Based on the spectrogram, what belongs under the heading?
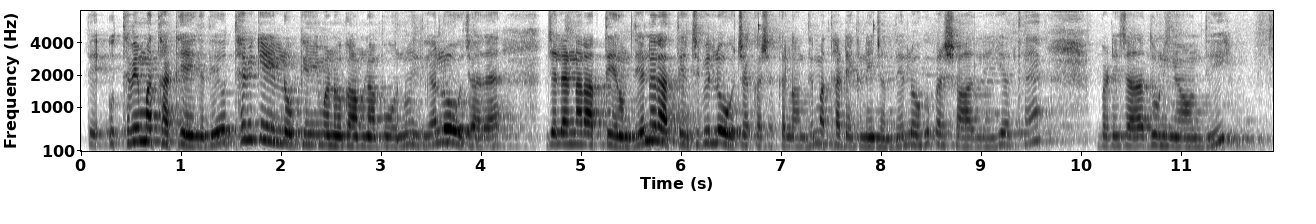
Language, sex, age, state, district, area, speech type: Dogri, female, 30-45, Jammu and Kashmir, Samba, rural, spontaneous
